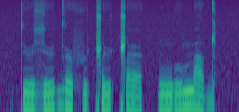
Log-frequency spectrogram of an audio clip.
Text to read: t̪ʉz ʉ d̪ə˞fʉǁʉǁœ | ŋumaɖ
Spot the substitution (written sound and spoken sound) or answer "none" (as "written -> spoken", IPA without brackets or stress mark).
none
